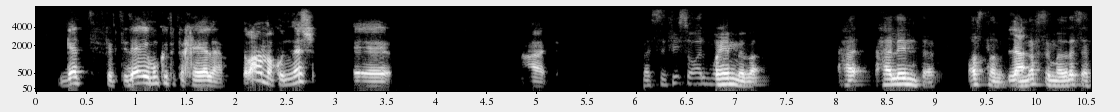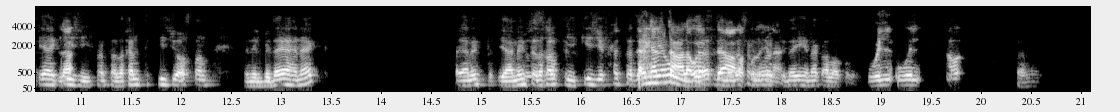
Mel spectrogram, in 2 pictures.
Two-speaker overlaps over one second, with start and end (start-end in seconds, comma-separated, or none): 16.6-18.0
